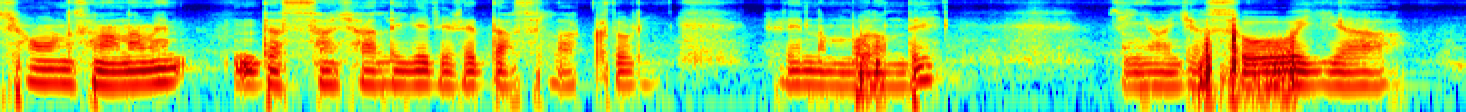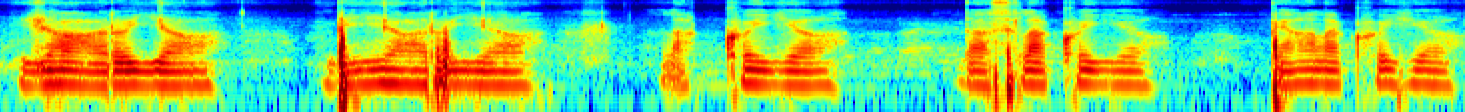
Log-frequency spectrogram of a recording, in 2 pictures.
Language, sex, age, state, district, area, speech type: Dogri, male, 18-30, Jammu and Kashmir, Udhampur, rural, spontaneous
